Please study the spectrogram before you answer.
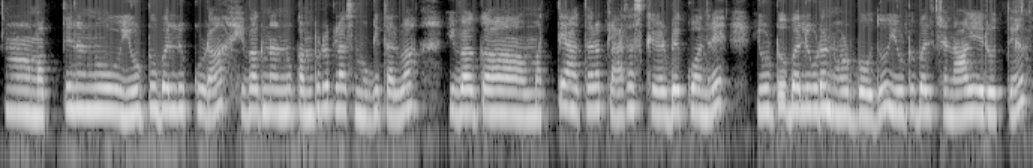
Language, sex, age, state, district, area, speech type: Kannada, female, 18-30, Karnataka, Tumkur, rural, spontaneous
